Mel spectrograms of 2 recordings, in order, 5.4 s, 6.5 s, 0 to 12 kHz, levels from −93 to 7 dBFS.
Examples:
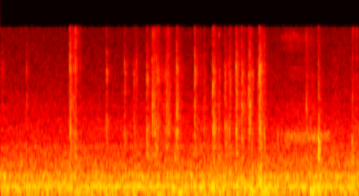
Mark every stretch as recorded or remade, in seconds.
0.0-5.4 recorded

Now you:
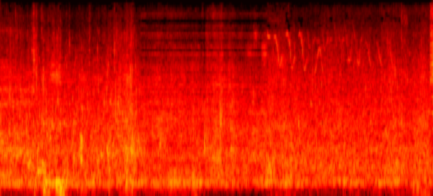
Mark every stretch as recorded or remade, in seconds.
0.0-2.1 recorded; 2.1-4.0 remade; 4.0-6.5 recorded

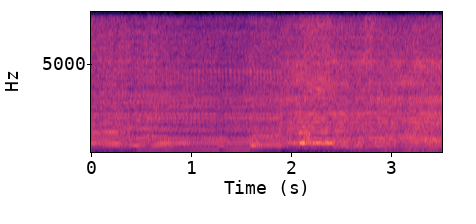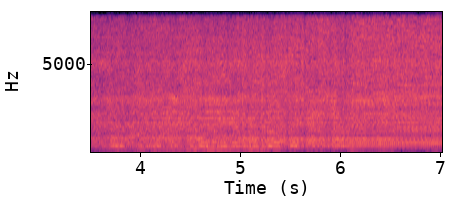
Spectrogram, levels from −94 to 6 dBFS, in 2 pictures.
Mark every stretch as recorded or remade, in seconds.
0.0-1.9 recorded; 1.9-6.1 remade; 6.1-7.0 recorded

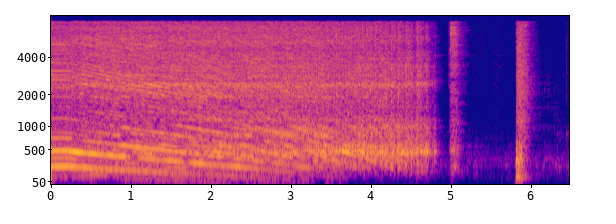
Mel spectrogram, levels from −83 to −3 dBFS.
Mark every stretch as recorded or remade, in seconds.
0.0-6.5 recorded

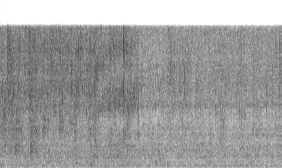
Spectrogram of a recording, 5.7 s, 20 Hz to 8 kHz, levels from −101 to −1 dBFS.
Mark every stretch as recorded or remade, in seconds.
0.0-5.7 recorded

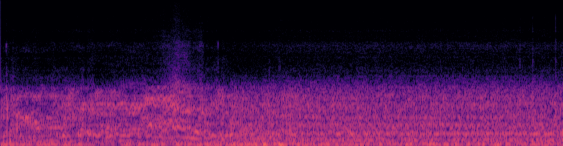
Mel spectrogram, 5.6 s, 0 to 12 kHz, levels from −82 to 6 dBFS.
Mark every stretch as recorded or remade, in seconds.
0.0-2.3 remade; 2.3-5.6 recorded

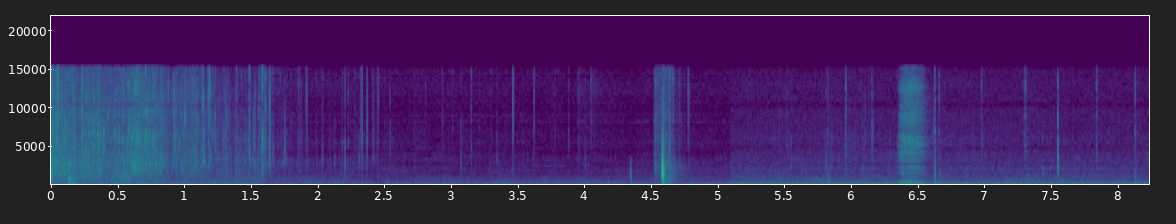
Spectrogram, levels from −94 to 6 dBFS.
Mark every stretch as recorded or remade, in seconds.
0.0-1.6 recorded; 1.6-5.1 remade; 5.1-8.2 recorded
